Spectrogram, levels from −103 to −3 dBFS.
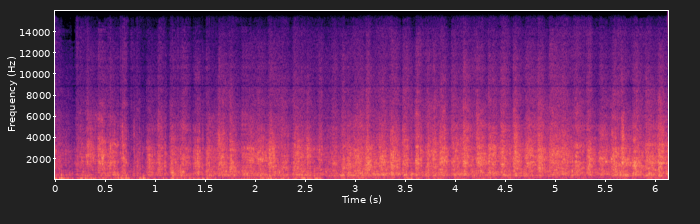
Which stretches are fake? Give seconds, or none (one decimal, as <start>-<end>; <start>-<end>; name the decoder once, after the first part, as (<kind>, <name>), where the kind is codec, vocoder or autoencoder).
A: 0.0-6.1 (codec, DAC)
